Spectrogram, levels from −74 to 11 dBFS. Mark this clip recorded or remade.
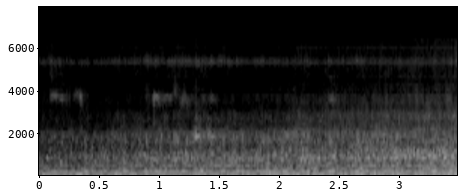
remade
